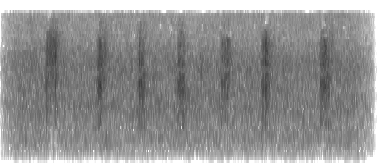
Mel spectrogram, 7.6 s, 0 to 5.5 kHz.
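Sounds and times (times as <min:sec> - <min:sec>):
anambe branco de bochecha parda calling: 0:00.9 - 0:01.3, 0:01.9 - 0:03.8, 0:04.4 - 0:05.6, 0:06.4 - 0:06.8.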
